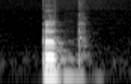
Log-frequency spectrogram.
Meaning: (adjective) pop (popular); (noun) pop, pop music
- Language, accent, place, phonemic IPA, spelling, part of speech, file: French, France, Paris, /pɔp/, pop, adjective / noun, LL-Q150 (fra)-pop.wav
